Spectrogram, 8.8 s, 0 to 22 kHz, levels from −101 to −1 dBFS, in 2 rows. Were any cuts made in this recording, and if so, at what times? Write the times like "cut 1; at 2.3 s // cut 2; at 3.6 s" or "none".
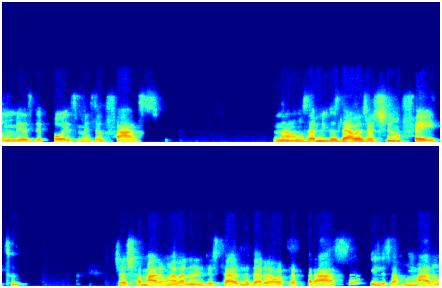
none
